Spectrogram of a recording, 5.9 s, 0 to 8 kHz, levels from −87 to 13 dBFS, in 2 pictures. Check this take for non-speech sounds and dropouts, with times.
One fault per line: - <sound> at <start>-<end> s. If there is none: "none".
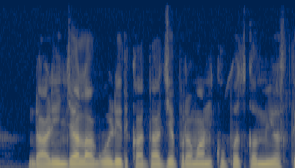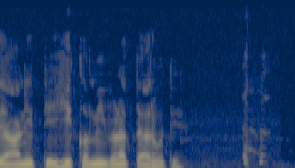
- cough at 5.4-5.7 s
